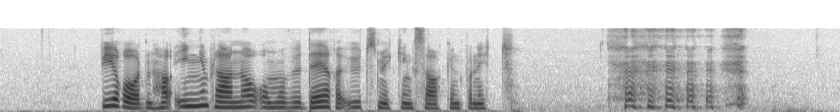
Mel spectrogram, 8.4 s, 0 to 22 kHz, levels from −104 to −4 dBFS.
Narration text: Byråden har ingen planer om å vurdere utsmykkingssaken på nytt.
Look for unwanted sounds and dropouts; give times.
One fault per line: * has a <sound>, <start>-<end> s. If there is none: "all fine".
* has a laugh, 6.0-7.5 s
